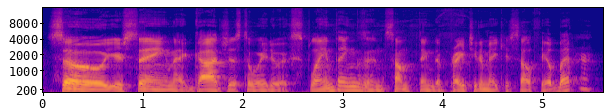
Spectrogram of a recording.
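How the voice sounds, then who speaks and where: A man's voice: low voice, expressive, normal speed, a bit bright. A man co-hosting a podcast in casual, joking banter with informal interjections. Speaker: podcast co-host.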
